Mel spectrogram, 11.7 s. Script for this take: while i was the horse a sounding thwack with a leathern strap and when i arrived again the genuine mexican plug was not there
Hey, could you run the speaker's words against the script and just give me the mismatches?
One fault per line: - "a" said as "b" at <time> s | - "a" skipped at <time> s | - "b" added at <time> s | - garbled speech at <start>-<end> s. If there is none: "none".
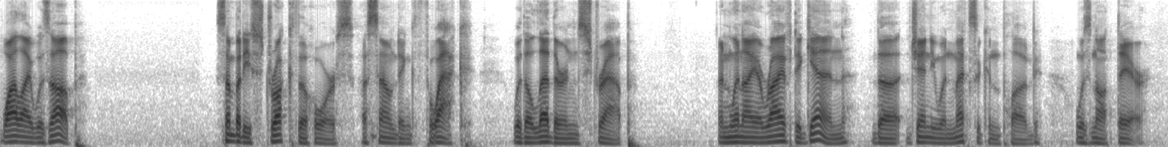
- "up somebody struck" added at 0.5 s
